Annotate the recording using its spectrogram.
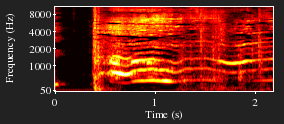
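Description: A person's long, loud, wailing cry of acted pain: one drawn-out note that starts about half a second in with a short thump and holds roughly steady in pitch. It is dinosaur-like.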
